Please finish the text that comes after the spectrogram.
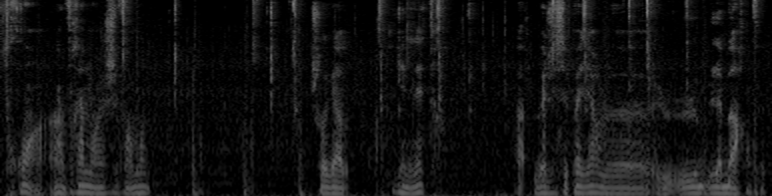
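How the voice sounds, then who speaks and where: A man doing casual let's play commentary on a horror game, excitable, swearing, laughing and yelling at the game. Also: low voice, measured pace, long pauses, background noise. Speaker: gamer. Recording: keyboard clicks behind the voice.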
